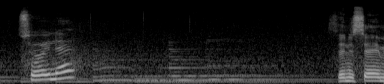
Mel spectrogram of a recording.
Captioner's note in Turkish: none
